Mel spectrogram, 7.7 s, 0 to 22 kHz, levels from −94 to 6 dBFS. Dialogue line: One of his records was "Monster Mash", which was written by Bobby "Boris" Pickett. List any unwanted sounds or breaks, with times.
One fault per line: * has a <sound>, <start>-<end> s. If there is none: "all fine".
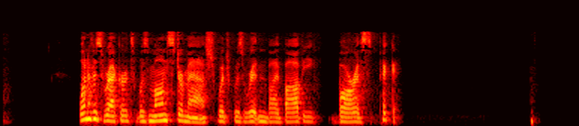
all fine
